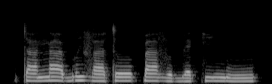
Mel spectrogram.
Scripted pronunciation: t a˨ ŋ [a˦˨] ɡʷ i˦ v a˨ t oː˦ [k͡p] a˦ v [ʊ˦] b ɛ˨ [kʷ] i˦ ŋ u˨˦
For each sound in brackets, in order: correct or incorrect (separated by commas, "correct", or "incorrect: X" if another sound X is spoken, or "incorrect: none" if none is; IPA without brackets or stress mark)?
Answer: correct, correct, incorrect: ʊ˨, incorrect: k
